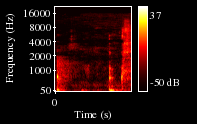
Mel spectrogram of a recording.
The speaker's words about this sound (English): Well, I think it's about time we mix the gin and tonic. Now, watch for the colour change. All right, first, pour it in. Ice cubes.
